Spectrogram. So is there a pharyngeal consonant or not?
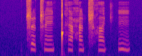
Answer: yes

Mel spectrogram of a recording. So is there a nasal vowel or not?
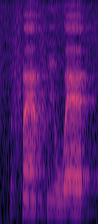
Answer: yes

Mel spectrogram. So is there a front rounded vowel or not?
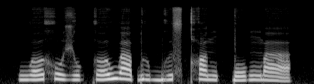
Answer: no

